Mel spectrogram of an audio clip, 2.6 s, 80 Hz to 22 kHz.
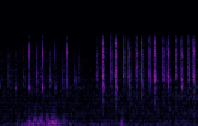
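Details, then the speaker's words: PCV valve for a 2nd-generation Dodge Neon 2.0L, shaken by hand: crisp, light clicking, roughly a dozen sharp ticks a second; a valve that rattles freely is usually still good. "but that's an easy telltale right there if you hear it rattling freely a lot of times that means it's still good"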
